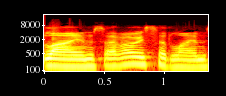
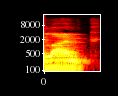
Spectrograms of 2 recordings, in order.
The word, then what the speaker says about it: Lyme: Well, I've always said Lyme's disease. Yeah, I've been to about 15, 20 Lyme conferences.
